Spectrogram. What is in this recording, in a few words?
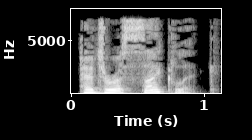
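"heterocyclic", English, British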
